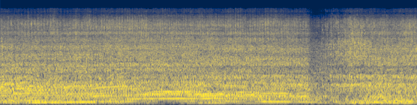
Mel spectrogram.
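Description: Several demolition derby cars' engines revving hard at once, a loud, dense exhaust racket with pitches climbing and falling as the drivers gun them. The level dips briefly about four seconds in.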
